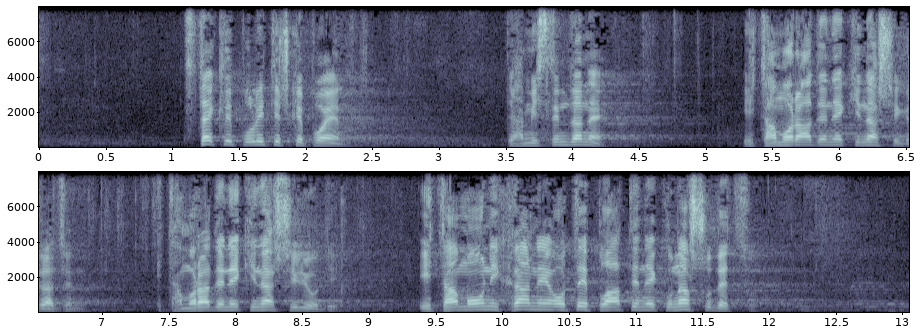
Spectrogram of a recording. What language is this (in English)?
Serbian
